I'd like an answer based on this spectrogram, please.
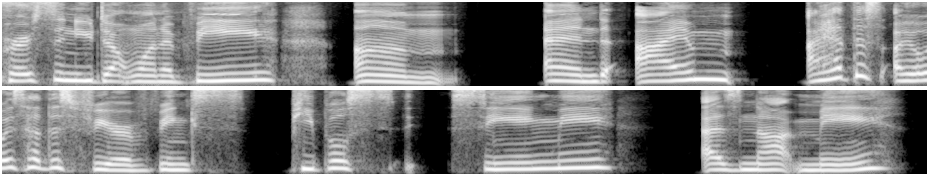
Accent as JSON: {"language": "English", "region": "New York", "country": "United States", "said": "I'm from New York"}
